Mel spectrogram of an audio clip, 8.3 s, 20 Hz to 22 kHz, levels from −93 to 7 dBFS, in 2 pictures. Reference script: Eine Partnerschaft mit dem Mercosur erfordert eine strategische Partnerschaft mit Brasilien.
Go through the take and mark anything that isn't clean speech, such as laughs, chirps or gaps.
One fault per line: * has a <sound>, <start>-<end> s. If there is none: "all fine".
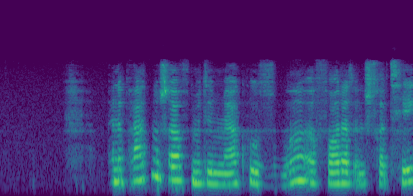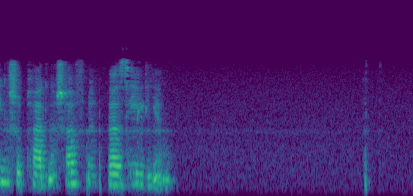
all fine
